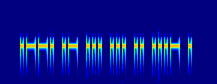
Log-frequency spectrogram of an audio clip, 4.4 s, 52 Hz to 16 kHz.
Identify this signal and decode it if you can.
Morse code, heard as a keyed tone, about 20 wpm, 700 Hz. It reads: PASSIVE
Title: 7 Letter Words - First 3 Letters Given - 20wpm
